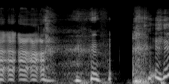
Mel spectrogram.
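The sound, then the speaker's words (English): A voice imitates a goat's human-like scream: a wavering, bleating cry with a quivering pitch, a brief pause, then a second strained yell, loud. “I've heard of goats screaming like humans, and that's wild.”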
